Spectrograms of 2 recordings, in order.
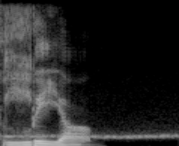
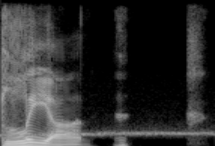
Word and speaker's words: Lion: Lion but pronounced Leon. Like Leon.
